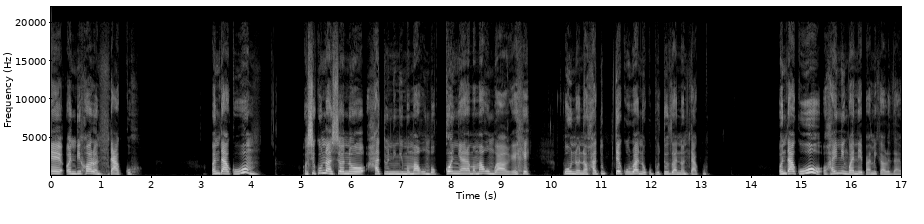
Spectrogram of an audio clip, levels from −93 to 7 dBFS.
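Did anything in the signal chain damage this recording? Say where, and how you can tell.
No, nothing in this speech recording points to damage at any stage of the chain. No stage, from the wiring through to playback, left an audible mark on the signal.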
